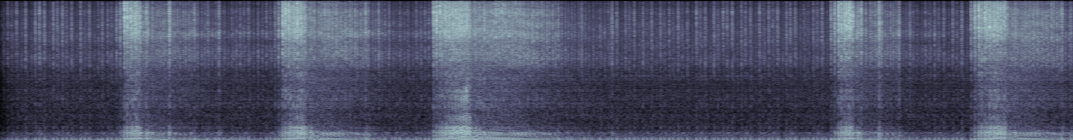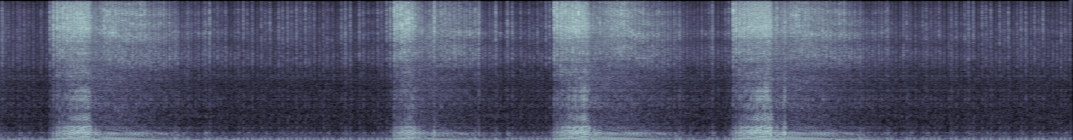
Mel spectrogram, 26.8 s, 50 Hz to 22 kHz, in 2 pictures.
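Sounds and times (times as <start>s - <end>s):
Harley Touring 103 motorcycle engine revving with slip-on mufflers: 0.4s - 17.2s, 18.1s - 26.8s.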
